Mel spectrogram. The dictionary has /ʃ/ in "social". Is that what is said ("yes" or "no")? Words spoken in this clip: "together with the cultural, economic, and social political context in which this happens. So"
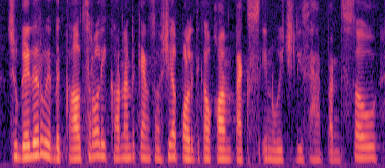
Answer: no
